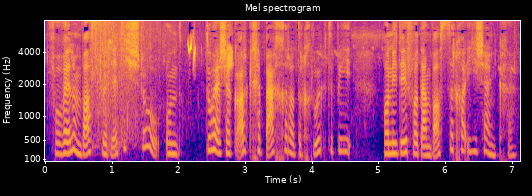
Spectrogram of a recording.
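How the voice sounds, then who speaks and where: A young woman of Bible times at a well , played by a woman, speaks in a fairly high, expressive voice. She has a Swiss German accent in a children's audio drama, with noticeable background noise. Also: normal speed, close to an everyday voice. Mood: puzzled. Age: young adult.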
